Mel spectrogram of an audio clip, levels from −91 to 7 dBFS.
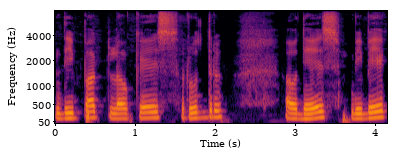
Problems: none marked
